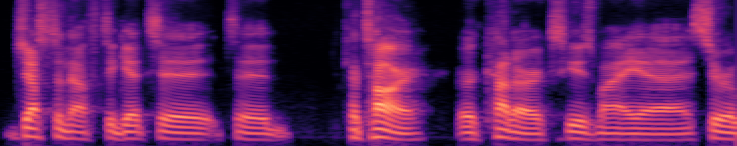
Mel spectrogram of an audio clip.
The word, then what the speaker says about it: Qatar: yeah by the way the correct way to pronounce qatar apparently it's like a soft g with a gata that's i did my homework a while ago to listen to uh qatari natives to say got that but you know you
